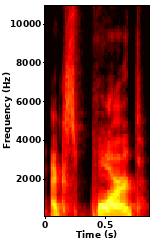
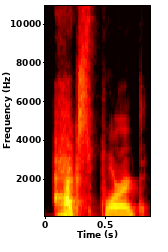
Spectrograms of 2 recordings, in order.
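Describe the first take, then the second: First: Export as ex-PORT, second syllable strong; verb stress. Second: Export as EX-port, first syllable strong; noun stress. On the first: Teacher showing the verb, export stressed on PORT. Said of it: "that's a verb". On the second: Teacher contrasting the noun, export stressed on EX. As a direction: lean on EX in export. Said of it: "put the stress on the first syllable". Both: Shown as a demonstration.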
